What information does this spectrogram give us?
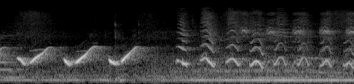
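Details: Black-throated laughingthrush, kept and tame, dancing as it sings with a fanned tail: three loud upward-sweeping whistles, then a quick string of short arched notes repeated several times per second over a low steady hum.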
